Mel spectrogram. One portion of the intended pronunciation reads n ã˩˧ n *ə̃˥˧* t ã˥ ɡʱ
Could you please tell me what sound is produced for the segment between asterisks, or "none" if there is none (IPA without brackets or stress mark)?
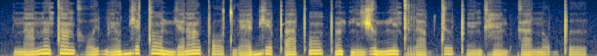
ə̃˥˧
